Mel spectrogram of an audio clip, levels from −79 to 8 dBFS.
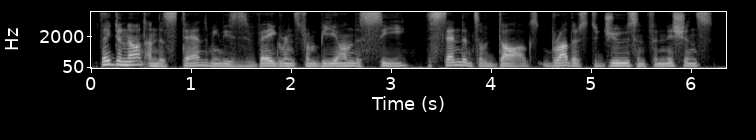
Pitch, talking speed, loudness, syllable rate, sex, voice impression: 130 Hz, 180 wpm, -20 LUFS, 4.8 syllables/s, male, very feminine, very adult-like, slightly thick, slightly tensed, slightly powerful, slightly dark, soft, clear, fluent, slightly raspy, cool, very intellectual, very refreshing, sincere, calm, slightly mature, very friendly, very reassuring, very unique, very elegant, wild, slightly sweet, lively, slightly strict, slightly intense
